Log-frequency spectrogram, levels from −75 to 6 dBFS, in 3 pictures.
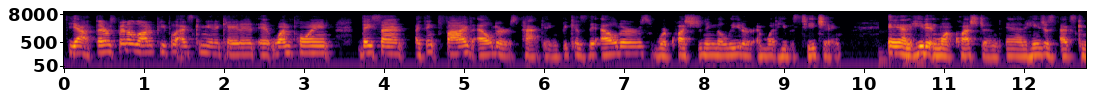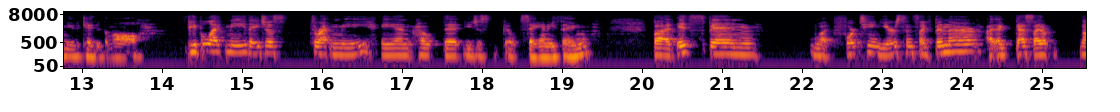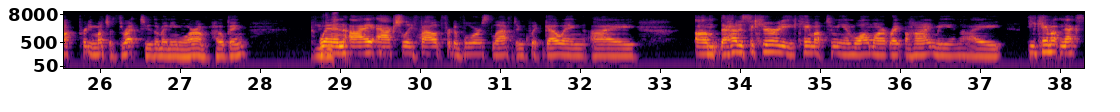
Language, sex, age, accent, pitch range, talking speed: English, female, 30-49, American, 145-185 Hz, 175 wpm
